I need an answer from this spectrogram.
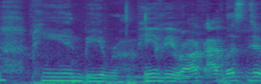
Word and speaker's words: PnB Rock: Pnb Rock.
